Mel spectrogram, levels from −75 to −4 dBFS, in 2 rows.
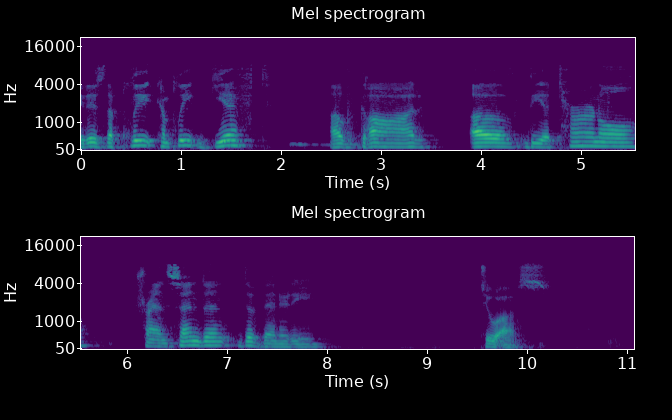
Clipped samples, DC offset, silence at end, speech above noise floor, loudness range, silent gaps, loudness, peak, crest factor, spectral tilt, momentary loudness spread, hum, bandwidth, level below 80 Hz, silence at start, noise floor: under 0.1%; under 0.1%; 0.85 s; 45 dB; 9 LU; none; -36 LUFS; -18 dBFS; 20 dB; -6 dB/octave; 13 LU; none; 8.4 kHz; -70 dBFS; 0 s; -80 dBFS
